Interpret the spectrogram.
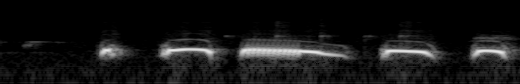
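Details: Spotted dove kept as a decoy, voice of the "giọng thổ" type, delivers a clean five-part phrase: a quick opening note, a level coo, a long falling coo, and two shorter even coos, in a quiet room.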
